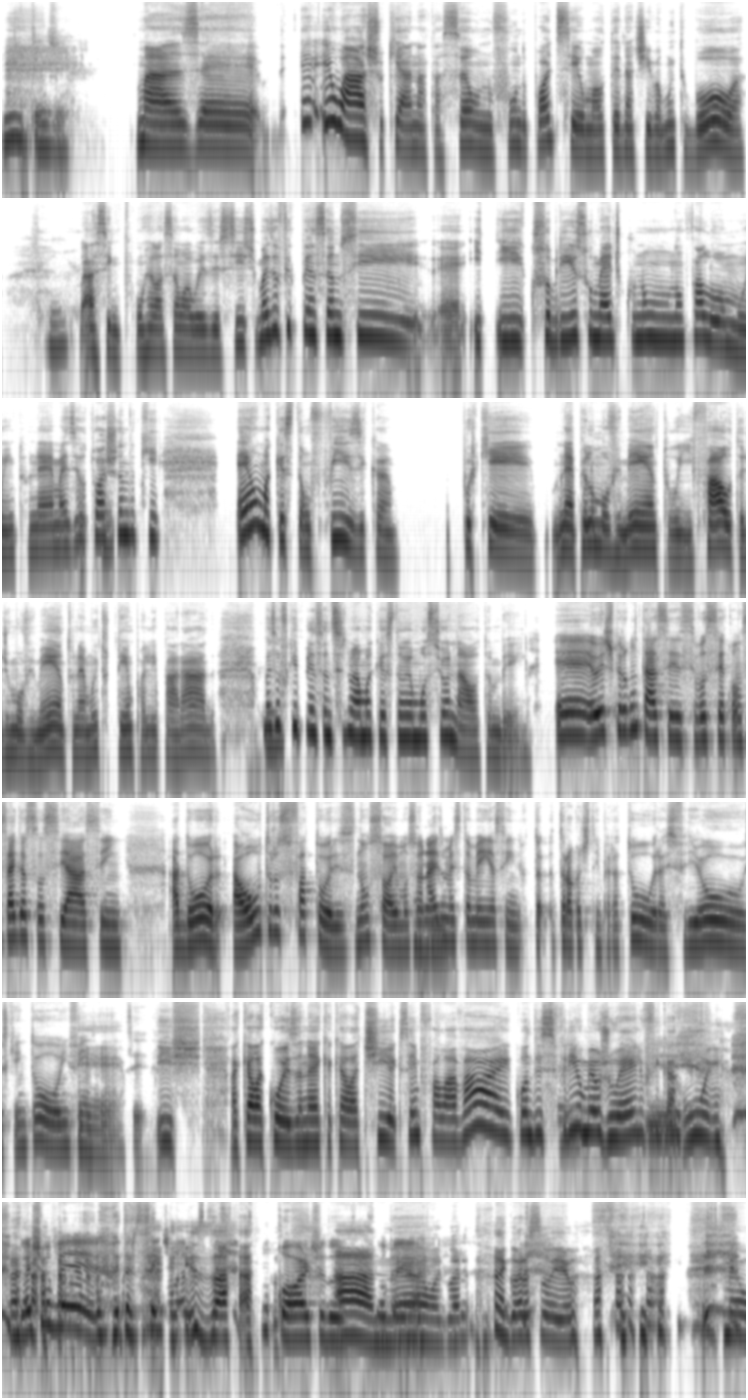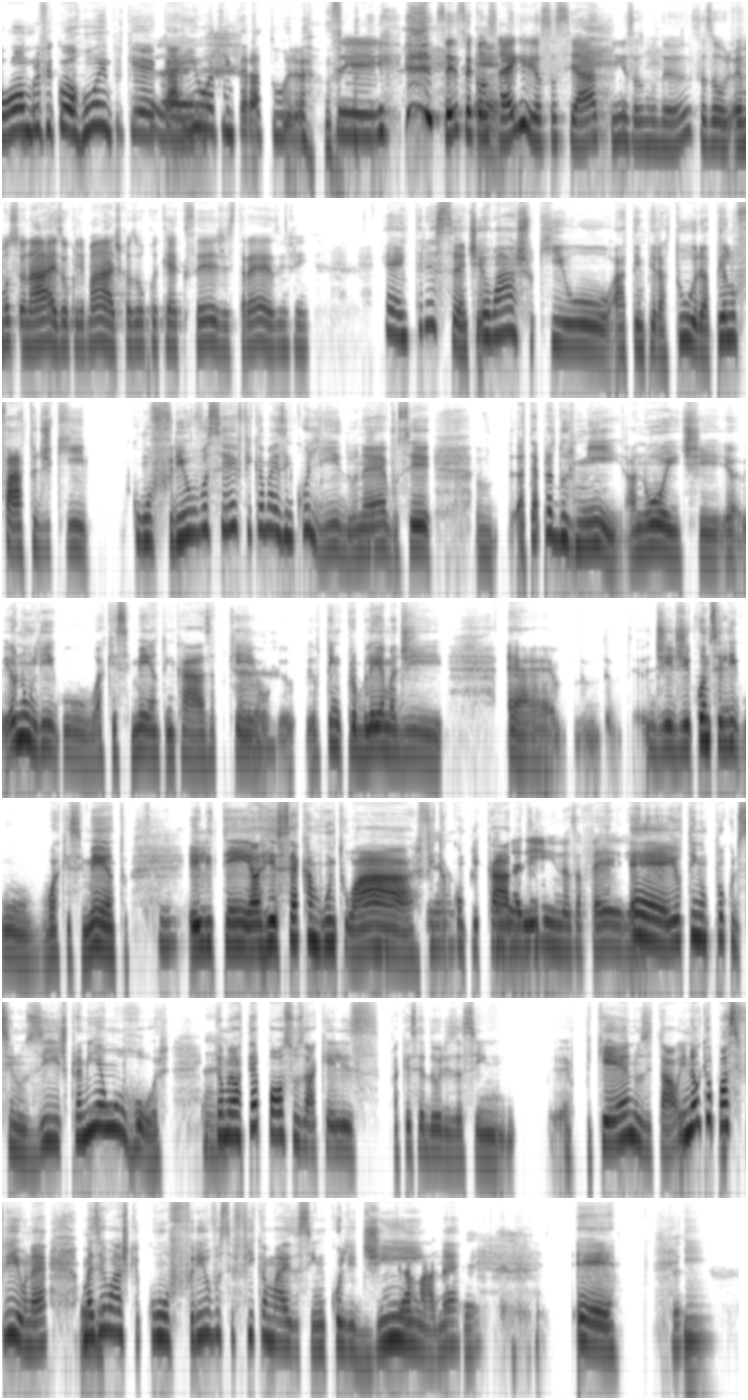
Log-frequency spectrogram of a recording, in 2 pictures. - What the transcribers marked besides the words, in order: laughing while speaking: "Vai chover, então sente lá um corte do do calcanhar. Sim"; laugh; laugh; laugh; other background noise; alarm; chuckle
- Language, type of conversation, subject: Portuguese, advice, Como posso conciliar a prática de exercícios com dor crônica ou uma condição médica?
